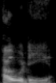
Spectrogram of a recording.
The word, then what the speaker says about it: Audi: Sorry, I've got to pronounce it correctly. I got corrected on one of the last comments. Audi.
